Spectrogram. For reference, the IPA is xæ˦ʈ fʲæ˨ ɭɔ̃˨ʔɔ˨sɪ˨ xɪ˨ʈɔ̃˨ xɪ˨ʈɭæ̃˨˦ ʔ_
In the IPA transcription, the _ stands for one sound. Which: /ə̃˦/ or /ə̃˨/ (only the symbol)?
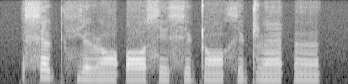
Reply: ə̃˨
